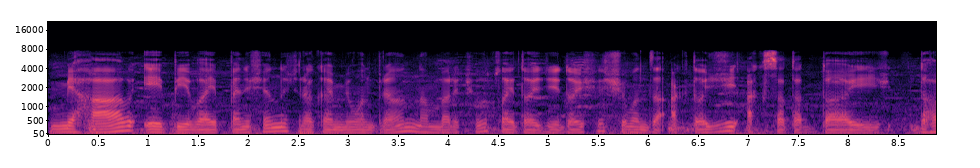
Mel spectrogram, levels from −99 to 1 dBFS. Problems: background sounds at intervals, background conversations at intervals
